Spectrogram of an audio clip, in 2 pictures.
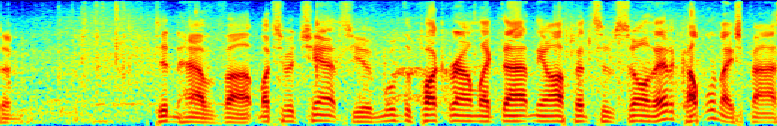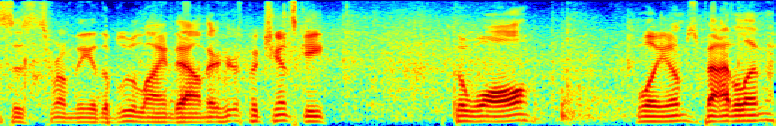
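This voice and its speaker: A man giving live play-by-play of youth hockey in a conversational, folksy manner, with pauses between calls. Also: mid-range voice. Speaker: play-by-play commentator. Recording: noisy live rink feed.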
